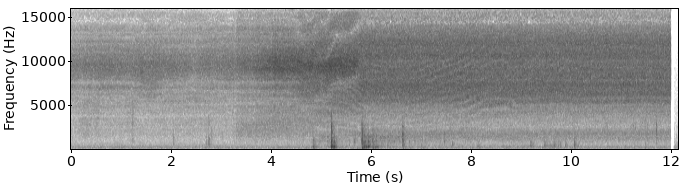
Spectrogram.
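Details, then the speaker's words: Air Venturi Avenger air rifle with aftermarket stock, degassed before power plenum install: steady high-pitched hiss of compressed air bleeding off, swelling slightly as valve opens further; normal, controlled degas. "oing, it's going to make noise. So I'm going to start it. You're going to hear it degas."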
